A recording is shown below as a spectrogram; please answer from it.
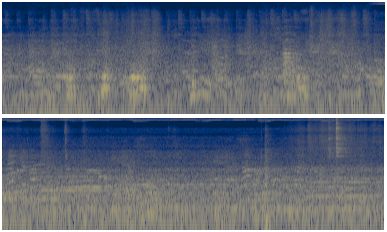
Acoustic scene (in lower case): cafe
